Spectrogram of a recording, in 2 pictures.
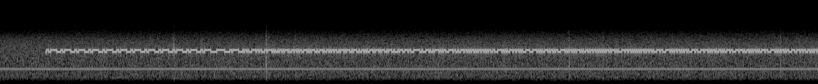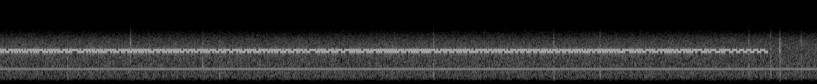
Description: NAVTEX (SITOR-B), 100 baud, 170 Hz shift, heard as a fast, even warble, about 1800 Hz centre, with static crashes and a steady whistle near 730 Hz. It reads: 6182312 259 48409 9434603 4090 1393 49843 205 3014 399 50172 9656 44 1210572 18 353069 83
